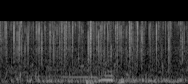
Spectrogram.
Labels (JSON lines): {"label": "biophony, cascading saw", "recorder": "SoundTrap 600 or HydroMoth"}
